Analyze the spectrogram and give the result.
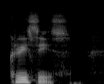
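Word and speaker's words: κρίσις: You know, the word crisis it's a Greek word, and this is the pronunciation. It's very difficult. It's krisis. It's spelled the same.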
